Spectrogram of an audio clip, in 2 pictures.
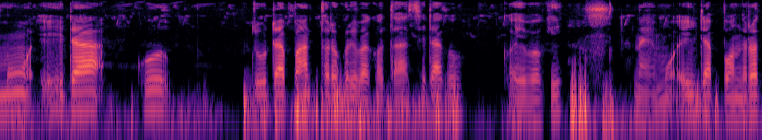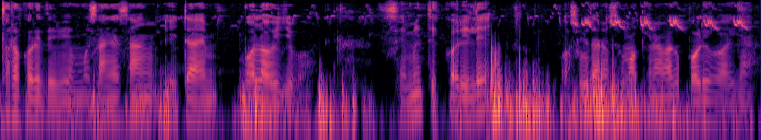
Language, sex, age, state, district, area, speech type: Odia, male, 18-30, Odisha, Nuapada, urban, spontaneous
